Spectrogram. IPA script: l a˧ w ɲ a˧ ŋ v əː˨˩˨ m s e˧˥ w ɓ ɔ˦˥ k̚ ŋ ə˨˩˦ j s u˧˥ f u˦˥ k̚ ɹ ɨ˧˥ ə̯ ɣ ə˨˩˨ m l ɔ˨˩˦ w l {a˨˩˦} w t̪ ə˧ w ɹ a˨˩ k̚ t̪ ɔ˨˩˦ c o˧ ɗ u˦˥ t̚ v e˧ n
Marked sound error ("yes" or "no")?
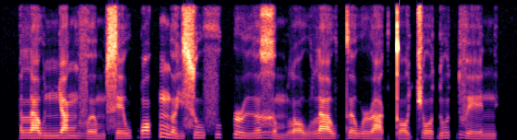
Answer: yes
